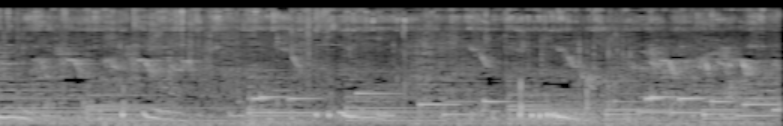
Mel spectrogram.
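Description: Pigeons perched up high and on a roof cooing repeatedly in soft rhythmic bursts, with faint chirps from other birds, moderately distant and quiet.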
